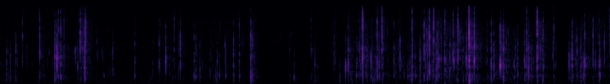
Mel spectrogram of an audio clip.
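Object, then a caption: Thin plastic biscuit wrapper. A full pack of Hobnobs biscuits in a thin plastic wrapper is held in both hands and crinkled and rubbed with fingertips and nails. Bright, sharp crackles come in dense bursts with short pauses, quiet overall and with almost no low end.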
